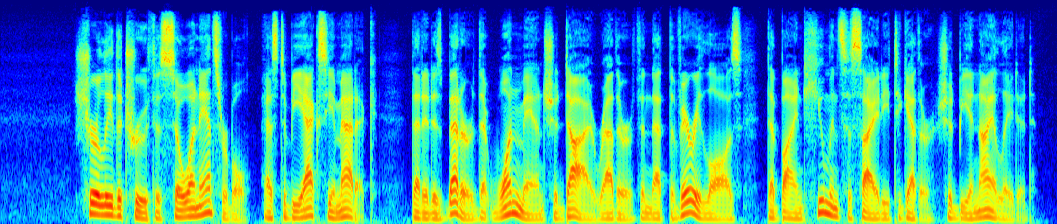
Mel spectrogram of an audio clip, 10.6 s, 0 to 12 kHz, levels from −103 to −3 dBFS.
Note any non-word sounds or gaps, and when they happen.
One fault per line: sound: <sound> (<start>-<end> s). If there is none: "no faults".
no faults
